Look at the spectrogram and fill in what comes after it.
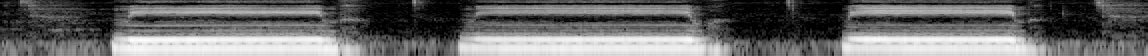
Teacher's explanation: میم کا مخرج ہے بند ہونٹوں کے خشک حصے سے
